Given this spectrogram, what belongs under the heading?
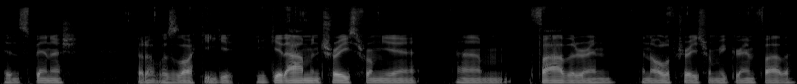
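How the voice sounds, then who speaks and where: Deep gravelly man, easygoing. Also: normal speed, few pauses, dry recording. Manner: relaxed, rambling, swears casually. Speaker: travel vlogger. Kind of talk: casual chat.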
